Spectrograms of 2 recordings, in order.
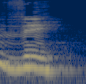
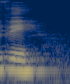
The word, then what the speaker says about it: vais: Je vais. Se escribe vais, ¿verdad? Pronuncio V. Je vais.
